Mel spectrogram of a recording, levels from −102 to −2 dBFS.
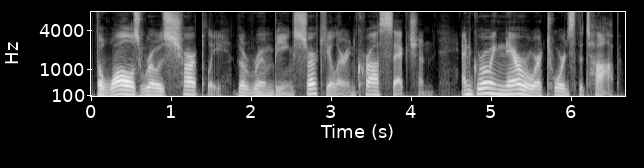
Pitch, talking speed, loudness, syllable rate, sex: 115 Hz, 155 wpm, -19 LUFS, 4.2 syllables/s, male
